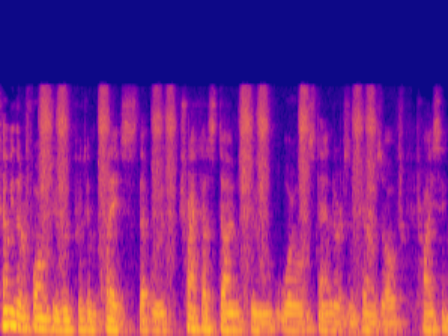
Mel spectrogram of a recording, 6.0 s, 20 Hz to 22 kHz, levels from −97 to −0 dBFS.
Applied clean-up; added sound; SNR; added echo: none; Respiratory sounds; 18 dB; reverberation time 0.4 s.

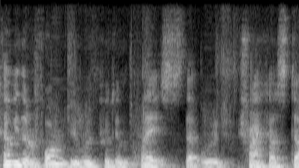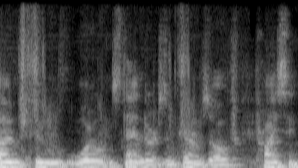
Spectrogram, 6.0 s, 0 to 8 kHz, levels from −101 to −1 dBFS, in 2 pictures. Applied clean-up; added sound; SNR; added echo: neural separator model SepFormer DNS4.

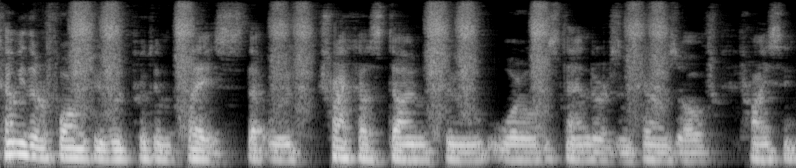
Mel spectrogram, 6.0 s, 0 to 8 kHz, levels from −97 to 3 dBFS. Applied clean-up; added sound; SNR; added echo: classical method WPE with log-MMSE.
